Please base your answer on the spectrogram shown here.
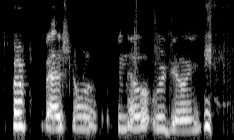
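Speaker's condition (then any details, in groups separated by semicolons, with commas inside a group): Cerebral palsy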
